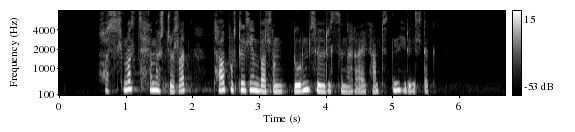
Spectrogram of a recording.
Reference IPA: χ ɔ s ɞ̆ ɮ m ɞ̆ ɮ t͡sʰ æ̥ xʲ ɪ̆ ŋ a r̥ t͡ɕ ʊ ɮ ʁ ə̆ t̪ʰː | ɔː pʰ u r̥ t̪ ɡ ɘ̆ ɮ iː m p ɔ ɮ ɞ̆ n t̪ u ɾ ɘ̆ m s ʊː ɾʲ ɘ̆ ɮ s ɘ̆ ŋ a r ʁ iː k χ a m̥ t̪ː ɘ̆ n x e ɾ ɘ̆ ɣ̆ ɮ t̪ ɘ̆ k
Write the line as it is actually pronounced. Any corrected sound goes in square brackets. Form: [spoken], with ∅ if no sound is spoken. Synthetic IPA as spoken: χ ɔ s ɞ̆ ɮ m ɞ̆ ɮ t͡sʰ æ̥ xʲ ɪ̆ [m] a r̥ t͡ɕ [ʊː] ɮ ʁ ə̆ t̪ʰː | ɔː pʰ u r̥ t̪ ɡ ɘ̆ ɮ iː m p ɔ ɮ ɞ̆ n t̪ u ɾ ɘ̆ m s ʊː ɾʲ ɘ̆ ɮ s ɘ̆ ŋ a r ʁ iː k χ a m̥ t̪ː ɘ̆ n x e ɾ ɘ̆ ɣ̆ ɮ t̪ ɘ̆ k

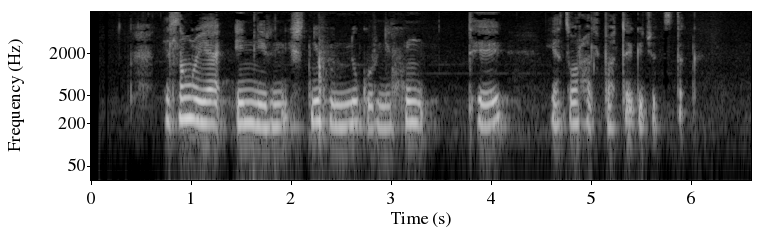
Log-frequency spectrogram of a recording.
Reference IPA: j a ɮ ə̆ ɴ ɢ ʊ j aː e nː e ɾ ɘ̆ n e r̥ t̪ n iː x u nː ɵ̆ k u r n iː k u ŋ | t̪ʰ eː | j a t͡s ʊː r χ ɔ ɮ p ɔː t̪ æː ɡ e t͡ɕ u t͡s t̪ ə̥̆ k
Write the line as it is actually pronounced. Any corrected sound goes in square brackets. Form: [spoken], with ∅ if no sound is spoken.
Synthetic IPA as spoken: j a ɮ ə̆ ɴ ɢ ʊ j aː e nː e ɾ ɘ̆ n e r̥ t̪ n iː x u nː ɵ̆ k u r n iː [x] u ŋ | t̪ʰ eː | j a t͡s ʊː r χ ɔ ɮ p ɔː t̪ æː ɡ e t͡ɕ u t͡s t̪ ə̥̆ k

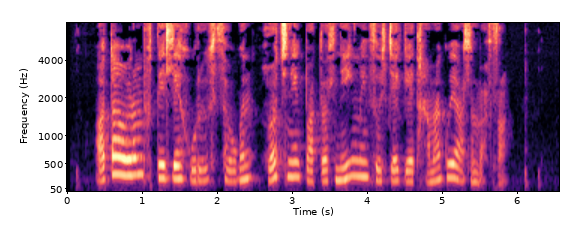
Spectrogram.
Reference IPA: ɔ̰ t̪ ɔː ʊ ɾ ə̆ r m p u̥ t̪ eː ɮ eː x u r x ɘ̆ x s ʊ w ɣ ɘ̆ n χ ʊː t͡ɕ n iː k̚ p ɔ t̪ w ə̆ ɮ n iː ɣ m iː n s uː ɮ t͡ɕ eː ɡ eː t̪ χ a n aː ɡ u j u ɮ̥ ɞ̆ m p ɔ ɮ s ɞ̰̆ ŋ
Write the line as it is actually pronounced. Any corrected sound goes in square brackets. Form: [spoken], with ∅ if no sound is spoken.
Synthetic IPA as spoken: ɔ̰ t̪ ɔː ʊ ɾ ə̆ [∅] m p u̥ t̪ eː ɮ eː x u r [ɣ] ɘ̆ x s ʊ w ɣ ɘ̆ n χ ʊː t͡ɕ n iː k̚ p ɔ t̪ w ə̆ ɮ n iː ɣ m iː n s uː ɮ t͡ɕ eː ɡ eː t̪ χ a [m] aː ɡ u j [ɔ] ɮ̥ ɞ̆ m p ɔ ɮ s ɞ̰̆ ŋ

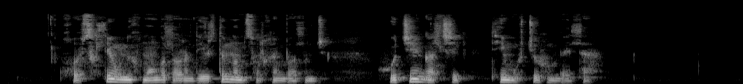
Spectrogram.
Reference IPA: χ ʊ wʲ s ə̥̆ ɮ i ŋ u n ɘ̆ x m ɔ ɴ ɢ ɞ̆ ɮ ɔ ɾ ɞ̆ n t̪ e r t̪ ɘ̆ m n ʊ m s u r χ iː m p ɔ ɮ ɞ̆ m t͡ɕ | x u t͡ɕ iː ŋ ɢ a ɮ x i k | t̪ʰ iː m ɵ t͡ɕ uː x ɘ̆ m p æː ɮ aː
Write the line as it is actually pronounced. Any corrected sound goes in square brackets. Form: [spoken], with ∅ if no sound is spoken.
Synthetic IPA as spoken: χ ʊ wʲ s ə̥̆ ɮ [iː] ŋ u n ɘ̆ x m ɔ ɴ ɢ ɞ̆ ɮ ɔ ɾ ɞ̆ n t̪ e r t̪ ɘ̆ m n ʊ m s [ʊ] r χ iː m p ɔ ɮ ɞ̆ m t͡ɕ | x u t͡ɕ iː ŋ ɢ a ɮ [ʃ] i k | t̪ʰ iː m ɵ t͡ɕ uː x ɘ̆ m p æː ɮ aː

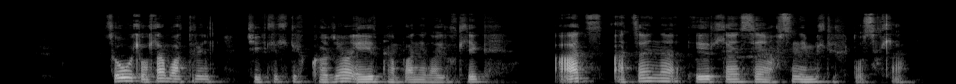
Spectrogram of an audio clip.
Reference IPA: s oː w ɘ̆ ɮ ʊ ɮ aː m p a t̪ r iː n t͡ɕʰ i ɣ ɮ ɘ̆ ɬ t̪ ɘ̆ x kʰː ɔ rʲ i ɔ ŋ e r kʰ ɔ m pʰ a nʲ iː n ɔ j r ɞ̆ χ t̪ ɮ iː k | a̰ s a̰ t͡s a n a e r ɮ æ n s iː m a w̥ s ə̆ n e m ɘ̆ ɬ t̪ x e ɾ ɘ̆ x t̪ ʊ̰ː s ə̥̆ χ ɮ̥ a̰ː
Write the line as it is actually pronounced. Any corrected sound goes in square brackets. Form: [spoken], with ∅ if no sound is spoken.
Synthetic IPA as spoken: s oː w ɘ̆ ɮ ʊ ɮ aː m p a t̪ r iː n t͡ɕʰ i ɣ ɮ ɘ̆ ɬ t̪ ɘ̆ x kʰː ɔ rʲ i ɔ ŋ e r kʰ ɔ m pʰ a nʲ iː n ɔ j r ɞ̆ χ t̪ ɮ iː k | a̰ [t͡s] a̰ t͡s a n a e r ɮ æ n s iː [ŋ] a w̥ s ə̆ n e m ɘ̆ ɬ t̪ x e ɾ ɘ̆ x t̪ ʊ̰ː s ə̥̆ χ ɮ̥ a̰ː

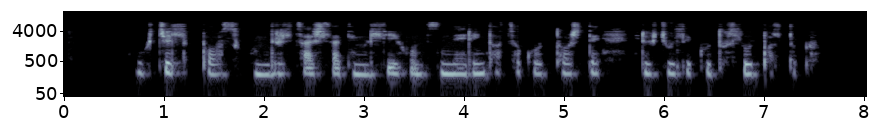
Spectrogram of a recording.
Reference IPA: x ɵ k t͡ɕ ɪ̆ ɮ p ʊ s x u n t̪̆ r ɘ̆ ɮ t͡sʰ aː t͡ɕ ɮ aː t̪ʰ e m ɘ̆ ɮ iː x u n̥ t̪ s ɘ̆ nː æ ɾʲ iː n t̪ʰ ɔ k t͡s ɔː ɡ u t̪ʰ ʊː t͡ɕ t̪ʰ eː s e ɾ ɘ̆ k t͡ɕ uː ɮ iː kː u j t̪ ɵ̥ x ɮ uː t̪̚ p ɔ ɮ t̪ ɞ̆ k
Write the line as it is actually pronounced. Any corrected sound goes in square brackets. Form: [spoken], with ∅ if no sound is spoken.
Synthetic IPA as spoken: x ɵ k t͡ɕ ɪ̆ ɮ p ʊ s x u n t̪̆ r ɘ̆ ɮ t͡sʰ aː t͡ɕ ɮ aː t̪ʰ e m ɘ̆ ɮ iː x u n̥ t̪ s ɘ̆ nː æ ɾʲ iː n t̪ʰ ɔ [∅] t͡s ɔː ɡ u t̪ʰ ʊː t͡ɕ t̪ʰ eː [x] e ɾ ɘ̆ k t͡ɕ uː ɮ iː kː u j t̪ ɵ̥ [s] ɮ uː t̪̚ p ɔ ɮ t̪ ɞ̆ k

